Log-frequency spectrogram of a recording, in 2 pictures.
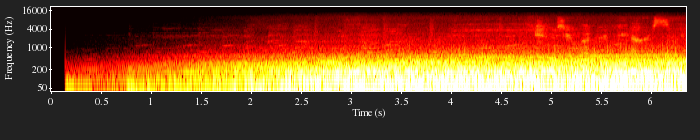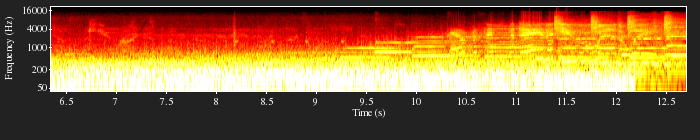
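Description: Loud, steady low rumble inside a moving car's cabin, fading in over the first couple of seconds, with music coming in near the end.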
